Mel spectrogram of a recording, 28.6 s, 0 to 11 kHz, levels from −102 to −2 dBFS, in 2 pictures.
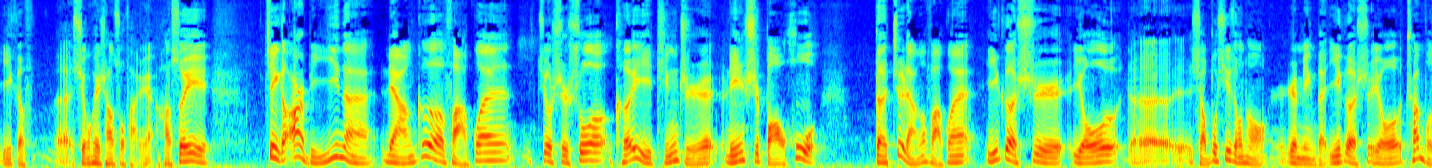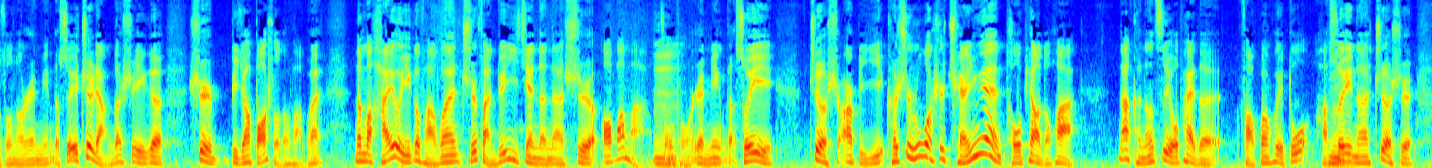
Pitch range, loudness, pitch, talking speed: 105-150 Hz, -23 LUFS, 125 Hz, 290 characters per minute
